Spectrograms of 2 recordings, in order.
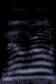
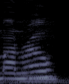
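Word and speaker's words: Milroe: how do you say is it Monroe Monroe Mill Road not Monroe millro like who's there going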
